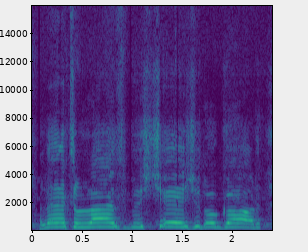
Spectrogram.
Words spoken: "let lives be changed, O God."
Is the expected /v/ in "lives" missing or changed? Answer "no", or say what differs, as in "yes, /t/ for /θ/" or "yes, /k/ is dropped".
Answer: yes, /v/ is dropped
